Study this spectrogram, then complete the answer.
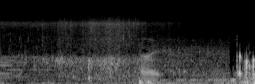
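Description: Water flows and ripples in a river.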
